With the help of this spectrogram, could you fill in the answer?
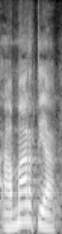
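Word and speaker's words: ἁμαρτία: es una palabra que se menciona no se pronuncia amartya es la más común y conlleva la idea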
